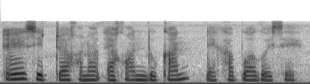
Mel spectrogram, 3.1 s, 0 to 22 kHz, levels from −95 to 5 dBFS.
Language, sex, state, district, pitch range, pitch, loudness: Assamese, female, Assam, Sonitpur, 205-230 Hz, 210 Hz, -17 LUFS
